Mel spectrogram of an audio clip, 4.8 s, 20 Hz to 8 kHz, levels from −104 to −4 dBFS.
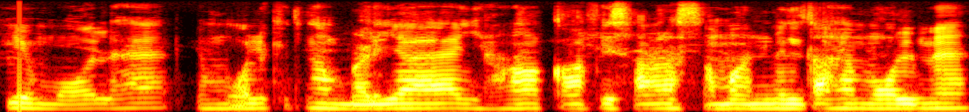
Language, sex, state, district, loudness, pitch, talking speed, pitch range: Hindi, male, Uttar Pradesh, Jyotiba Phule Nagar, -17 LUFS, 125 Hz, 185 wpm, 120-125 Hz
